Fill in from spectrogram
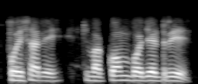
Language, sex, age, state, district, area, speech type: Odia, male, 30-45, Odisha, Bargarh, urban, conversation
